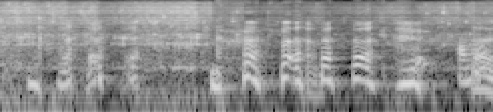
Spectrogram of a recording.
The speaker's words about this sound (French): C'est-à-dire que le mec, il a tellement pas de budget déjà que son son, c'est de la merde, mais en plus, il rajoute un bruit parasite pour qu'on n'entende rien de ce que la, ce la meuf dit. Alors, bah, on va entendre la chasse d'eau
